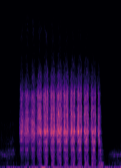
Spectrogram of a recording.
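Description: A hunter's rapid hissing "či-či-či" call urging hounds on through the brush, a fast even run of about nine sharp hisses a second starting about half a second in.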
